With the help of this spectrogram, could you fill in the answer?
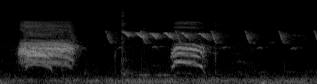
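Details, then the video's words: A crow, among crows said to be squabbling over food, gives two rasping, nasal caws about a second apart. Faint high chirps from a small bird follow between and after them. "Crow Sound of Kaka | Clear Crystal Crow Bird Crowing Sounds | Crow Bird live Crowing Sounds"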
